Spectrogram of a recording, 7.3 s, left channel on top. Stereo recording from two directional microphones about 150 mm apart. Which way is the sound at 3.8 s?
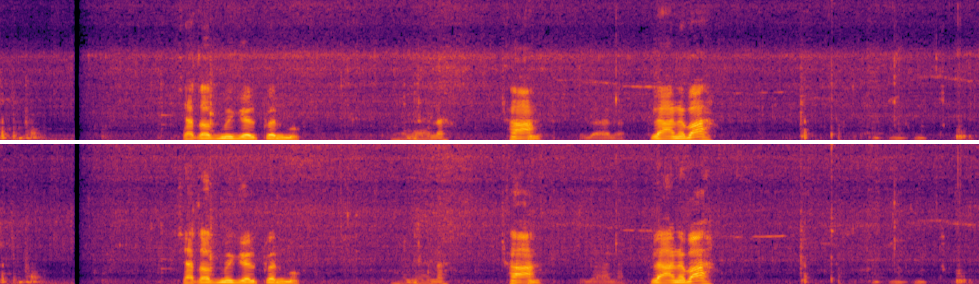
15° right (ahead or behind).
